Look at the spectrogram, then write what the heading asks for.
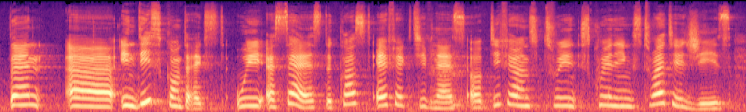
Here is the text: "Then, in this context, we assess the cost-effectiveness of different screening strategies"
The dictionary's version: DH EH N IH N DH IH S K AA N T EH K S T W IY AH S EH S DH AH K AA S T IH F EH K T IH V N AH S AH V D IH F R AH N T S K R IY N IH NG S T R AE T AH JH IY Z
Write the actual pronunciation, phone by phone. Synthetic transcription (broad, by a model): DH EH N IH N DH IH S K AA N T EH K S T W IY AH S EH S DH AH K AA S T IH F EH K T IH V N AH S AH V D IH F R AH N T S K R IY N IH NG S T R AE T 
